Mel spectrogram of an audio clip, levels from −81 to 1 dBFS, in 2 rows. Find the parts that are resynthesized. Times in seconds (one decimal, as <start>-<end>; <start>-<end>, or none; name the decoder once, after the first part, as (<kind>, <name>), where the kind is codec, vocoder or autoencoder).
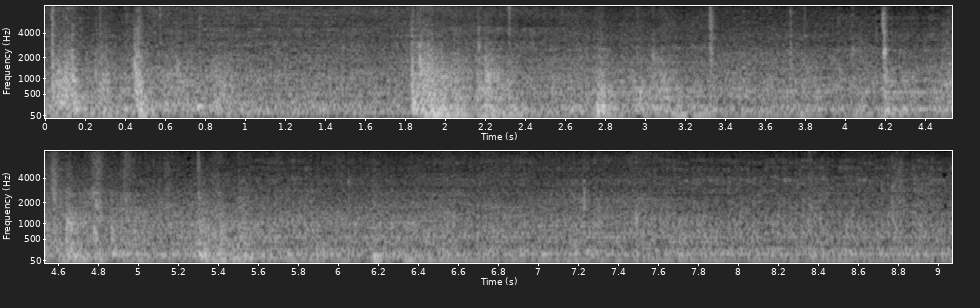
1.5-5.5 (codec, SNAC); 5.9-7.6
